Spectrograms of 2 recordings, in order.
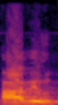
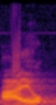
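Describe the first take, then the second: First: A V sound is heard in the middle. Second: No V sound is heard in the middle. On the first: This is the standard form. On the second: This is the Patni dialect form.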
